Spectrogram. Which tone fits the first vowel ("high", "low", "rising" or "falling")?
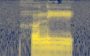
low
